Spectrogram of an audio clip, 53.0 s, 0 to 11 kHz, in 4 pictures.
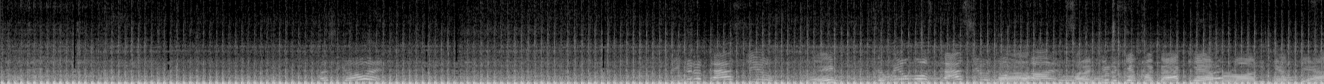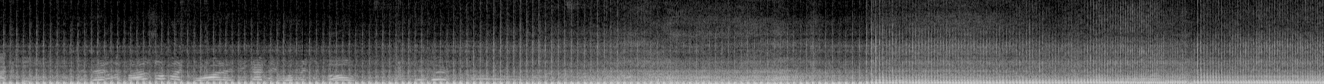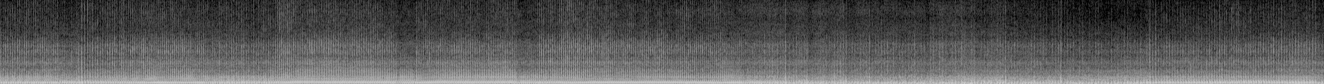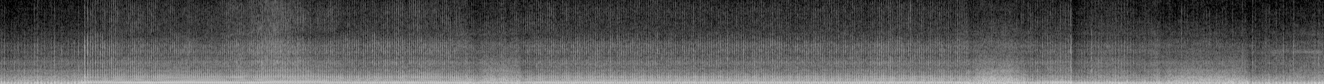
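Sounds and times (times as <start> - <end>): off-road vehicle engine revving: 0.0 - 52.9
steady rushing noise: 27.1 - 52.9.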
